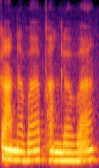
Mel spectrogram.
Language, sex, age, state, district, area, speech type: Manipuri, female, 45-60, Manipur, Churachandpur, urban, read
